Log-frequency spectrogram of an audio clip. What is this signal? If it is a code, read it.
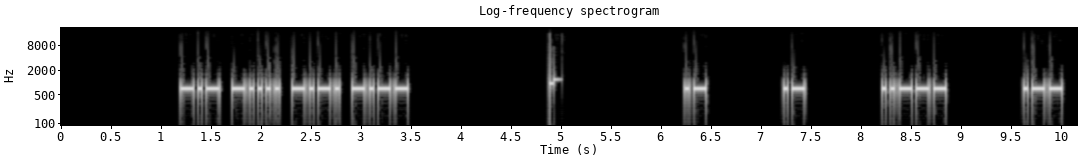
Morse code, heard as a keyed tone, about 28 wpm, spaced as for 14 wpm, 700 Hz. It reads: K6CY AA2W
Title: USA Call Signs - 4 Characters - 6x Character Spacing - 28wpm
